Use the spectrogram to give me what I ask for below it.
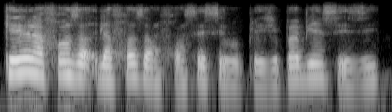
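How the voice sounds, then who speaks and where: A man's voice: sits high, expressive, fairly quick, mellow, highs cut off. A man taking part as a student in an online language class, giving brief replies and repeating words. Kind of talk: class participation.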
